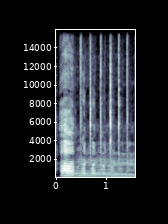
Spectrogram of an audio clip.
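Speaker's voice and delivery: high moan into smooching sounds; hammed-up make-out noises; mock kissing noises. Comedian acting out a hookup in the alleyway, exaggerated kissing.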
